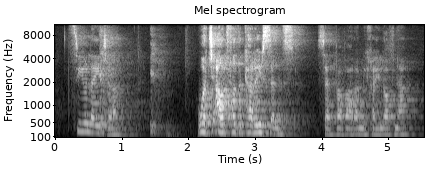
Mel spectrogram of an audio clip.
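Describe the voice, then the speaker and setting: This woman's voice sounds somewhat breathy. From Germany. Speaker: actress and translator. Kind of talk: literary reading to a live audience.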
